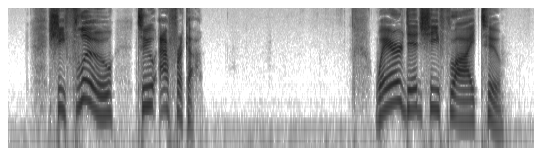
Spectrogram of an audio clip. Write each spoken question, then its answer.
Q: Where did she fly to?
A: To Africa. She flew to Africa.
